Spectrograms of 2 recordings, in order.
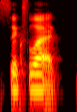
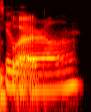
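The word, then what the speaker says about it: Blxst: Ayana says that it is 6 lakh because if he wanted his name to be pronounced black, he would have put a B there instead of a 6.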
